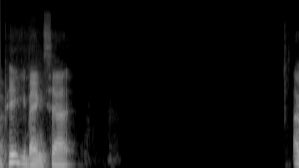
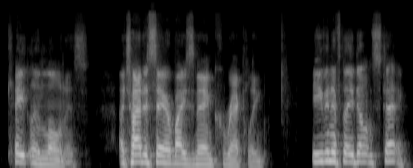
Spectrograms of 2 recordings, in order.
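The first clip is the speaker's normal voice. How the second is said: ordinary talk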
